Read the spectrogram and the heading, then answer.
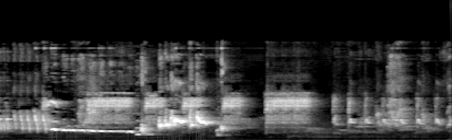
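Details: Murai batu (white-rumped shama) in energetic 'gacor' song: quick chips, then a long falling whistle, followed by a tumbling burst of varied sharp notes and short buzzy fragments that trail off quieter.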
